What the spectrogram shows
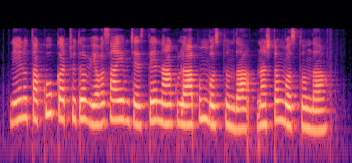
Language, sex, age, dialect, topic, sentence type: Telugu, female, 60-100, Central/Coastal, agriculture, question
